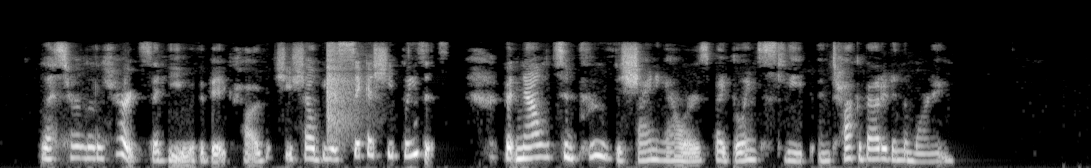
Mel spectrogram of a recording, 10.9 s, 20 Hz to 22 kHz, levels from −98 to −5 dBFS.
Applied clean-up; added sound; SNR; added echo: classical method spectral subtraction.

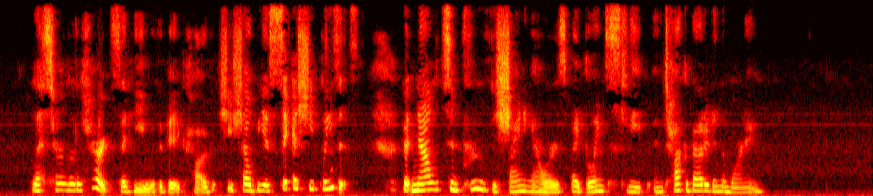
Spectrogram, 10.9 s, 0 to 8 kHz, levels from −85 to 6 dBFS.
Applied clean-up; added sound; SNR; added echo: none; none; none; none.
